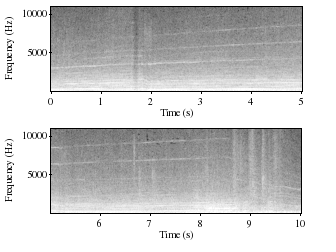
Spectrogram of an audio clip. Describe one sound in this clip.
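A racing car engine roars steadily, its pitch climbing and dropping as gears shift.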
